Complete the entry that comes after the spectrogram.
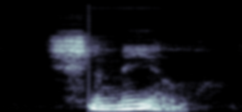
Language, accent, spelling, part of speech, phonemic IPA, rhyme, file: English, Southern England, schlemiel, noun, /ʃləˈmiːl/, -iːl, LL-Q1860 (eng)-schlemiel.wav
- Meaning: 1. A loser or a fool 2. A person who is clumsy or who hurts others emotionally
